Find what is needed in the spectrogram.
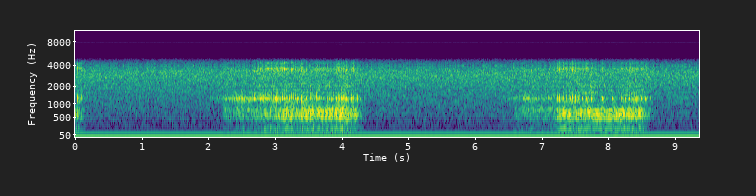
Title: My husband snoring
